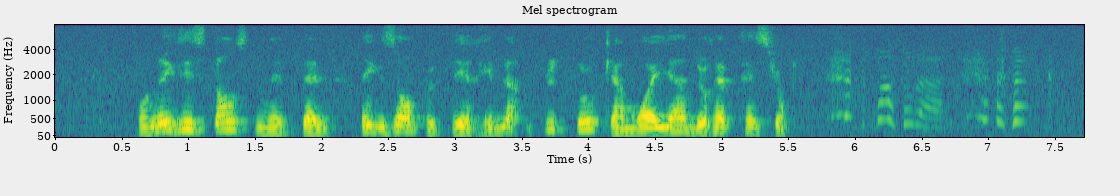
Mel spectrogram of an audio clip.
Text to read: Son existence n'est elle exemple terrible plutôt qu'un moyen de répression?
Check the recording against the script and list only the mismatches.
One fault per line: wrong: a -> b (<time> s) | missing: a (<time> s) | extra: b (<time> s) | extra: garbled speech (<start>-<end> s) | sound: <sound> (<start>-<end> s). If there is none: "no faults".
sound: laugh (5.8-7.3 s)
